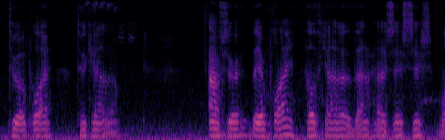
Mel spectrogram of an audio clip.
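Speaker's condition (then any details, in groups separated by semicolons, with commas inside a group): ALS, sporadic; speech affected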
